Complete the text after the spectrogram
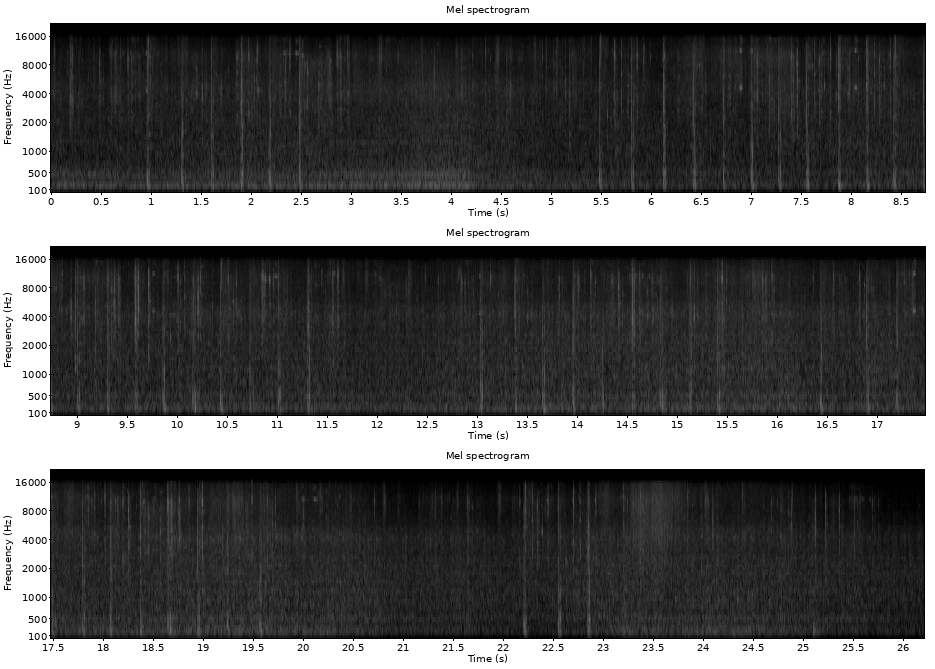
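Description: Footsteps walk at a steady pace.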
